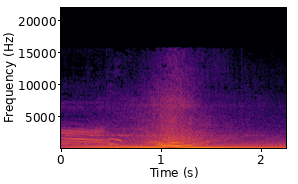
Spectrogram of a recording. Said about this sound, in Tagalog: Bigla na lang talaga akong tinayuan ng mga balahibo pagkatapos ay dali-dali kong inistart ang motorsiklo ko bago ko yun pinaharurot papunta sa bayan.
